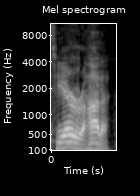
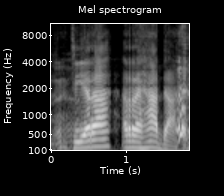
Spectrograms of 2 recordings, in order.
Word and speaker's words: Tierra Rejada: Well, that's one of my students told me how to say it that way. Oh, so you right? have to. I went Tierra Rejada. No. Tierra Rejada.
